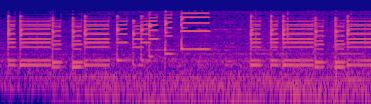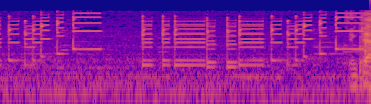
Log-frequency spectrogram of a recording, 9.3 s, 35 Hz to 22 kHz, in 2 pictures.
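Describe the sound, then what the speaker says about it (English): A phone in the game Yakuza: Like a Dragon on PlayStation 5 rings with a repeating electronic melody of bright beeping tones in regular bursts, clear and continuous over a faint background hum. "Answer your phone."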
